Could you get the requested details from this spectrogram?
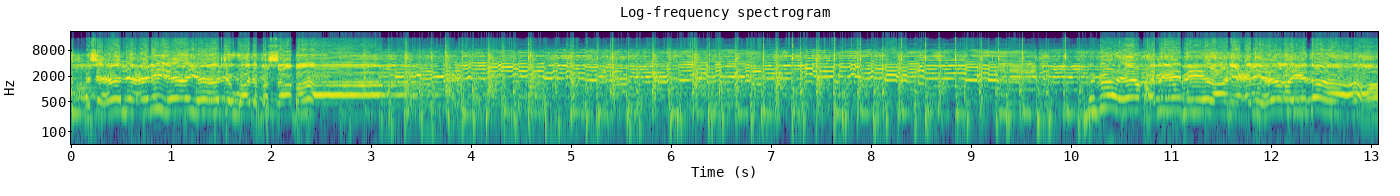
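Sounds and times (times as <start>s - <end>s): large drums beaten with sticks: 2.4s - 11.2s
shawm playing a melody: 2.4s - 11.9s.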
